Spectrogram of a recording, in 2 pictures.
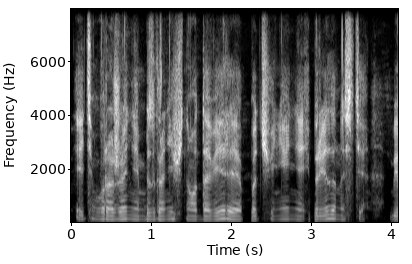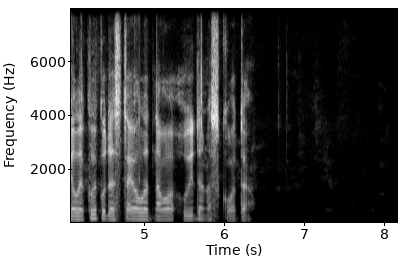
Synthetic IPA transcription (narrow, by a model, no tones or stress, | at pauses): ɛ̰tʲɪmvɨɾɐʐɛnʲɪjɪmbʲɪzɡɾɐnʲit͡ɕnəvəd̪ɐvʲeɾʲɪjəpət̪̚t͡ɕːɪnʲenʲɪjəʔipɾʲe̞d̪ənːəsʲtʲɪ̰bʲe̞lˠɨjklˠɨkʊd̪ɐst̪avʲɪlˠɐd̪nɐvoʔʊid̪ənɐsko̞t̪ə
